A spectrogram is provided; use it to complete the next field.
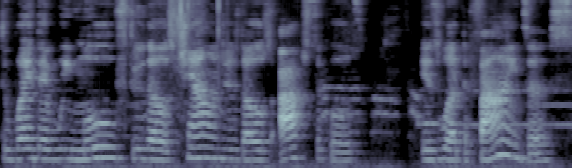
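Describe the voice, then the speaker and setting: A woman with an American accent at a very slow pace, her intonation monotone and flat, with music in the background and audible room echo. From US South, Mississippi. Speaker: spiritual reader and coach. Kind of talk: channeled oracle and tarot message. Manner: halting, with frequent fillers and restarts.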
